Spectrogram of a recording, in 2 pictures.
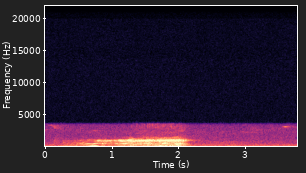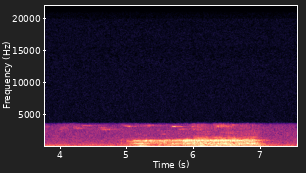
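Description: Two drawn-out, buzzing snores on breaths in, about five seconds apart, with quiet between; ordinary snoring.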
